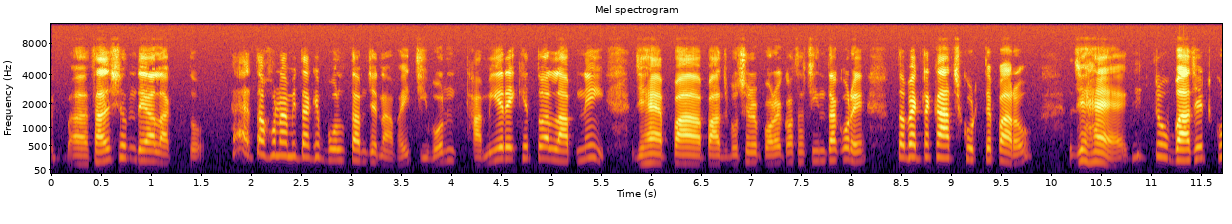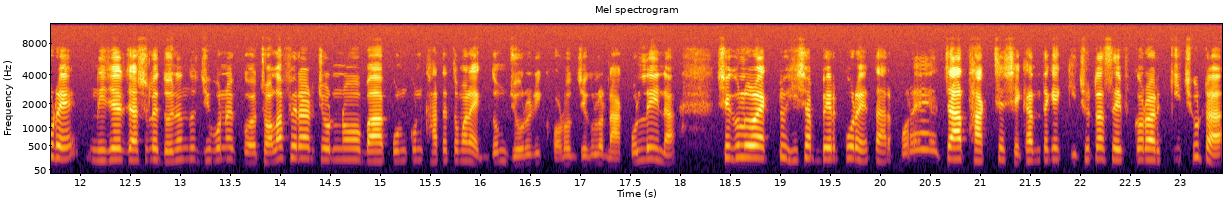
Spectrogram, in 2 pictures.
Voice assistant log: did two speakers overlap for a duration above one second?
No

